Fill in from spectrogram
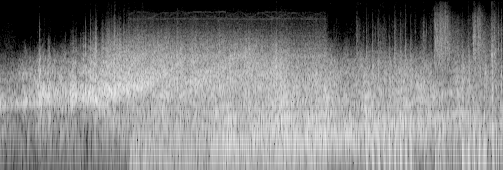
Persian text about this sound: این هواپیما کجا داری میاد؟ از منطقه عملیاتی هرمزدین.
